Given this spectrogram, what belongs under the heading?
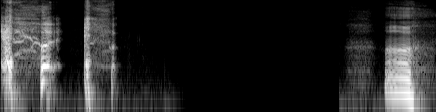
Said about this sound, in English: I have a really bad cough. I'm coughing all the time.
